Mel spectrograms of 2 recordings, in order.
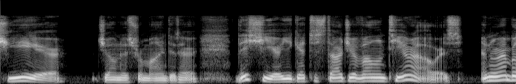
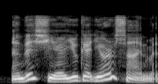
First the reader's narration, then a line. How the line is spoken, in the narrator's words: she said to Jonas in an excited voice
